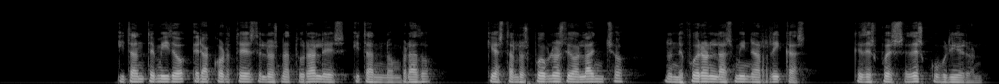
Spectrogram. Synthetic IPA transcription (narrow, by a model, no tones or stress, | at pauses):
it̪ant̪e̞miðo̞ʔe̞ɾako̞ɾt̪e̞zðe̞lo̞znat̪uɾale̞sit̪anːõ̞mbɾaðo̞ | keast̪alo̞spwe̞β̞lo̞zðe̞olanʲt͡ʃo̞ | ðo̞nd̪e̞fwe̞ɾo̞nlazmĩnasrikas | ke̞ðe̞spwe̞sːe̞ðe̞skuβɾje̞ɾo̞n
